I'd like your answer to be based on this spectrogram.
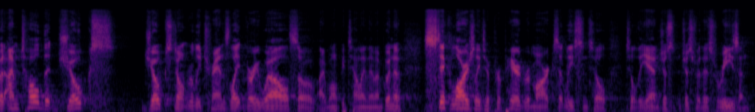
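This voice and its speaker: At a moderate pace, a normal speaking voice with an American accent carries ordinary pitch variation. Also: man, medium pitch for a man. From United States. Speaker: historian and author. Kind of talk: speech to an audience. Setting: stage with audience.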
